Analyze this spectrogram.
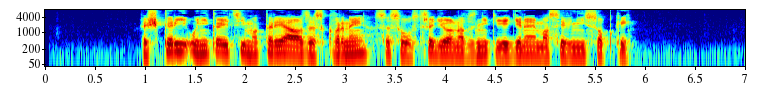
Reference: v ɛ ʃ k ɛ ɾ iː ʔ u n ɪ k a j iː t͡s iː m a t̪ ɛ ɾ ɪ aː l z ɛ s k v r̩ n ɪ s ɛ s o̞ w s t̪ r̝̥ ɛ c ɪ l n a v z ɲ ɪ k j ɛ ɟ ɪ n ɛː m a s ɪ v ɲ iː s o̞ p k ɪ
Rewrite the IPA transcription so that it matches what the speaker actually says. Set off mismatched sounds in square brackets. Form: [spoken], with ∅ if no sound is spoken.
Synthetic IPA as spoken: v ɛ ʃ k ɛ ɾ iː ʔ u [ɲ] ɪ k a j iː t͡s iː m a t̪ ɛ ɾ ɪ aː l z ɛ s k v r̩ n ɪ s ɛ s o̞ w s t̪ r̝̥ ɛ [ɟ] ɪ l n a v z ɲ ɪ k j ɛ ɟ ɪ n ɛː m a s ɪ v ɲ iː s o̞ p k ɪ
